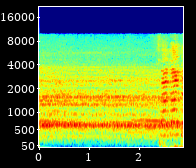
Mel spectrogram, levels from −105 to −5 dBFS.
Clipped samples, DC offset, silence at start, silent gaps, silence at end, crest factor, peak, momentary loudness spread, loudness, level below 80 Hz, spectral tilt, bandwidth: under 0.1%; under 0.1%; 0 s; none; 0 s; 16 dB; 0 dBFS; 7 LU; -17 LUFS; -58 dBFS; -0.5 dB/octave; 10.5 kHz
